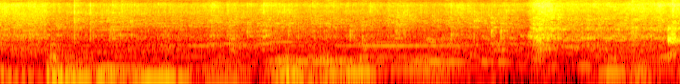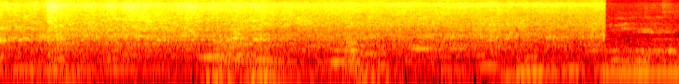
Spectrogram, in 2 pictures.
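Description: Fish frying in hot oil gives a steady, close sizzling hiss for several seconds, swelling slightly midway, with faint low murmuring beneath.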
